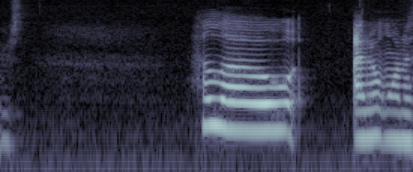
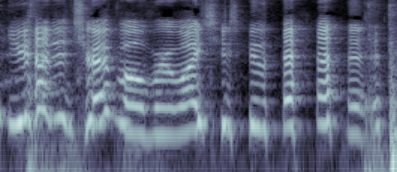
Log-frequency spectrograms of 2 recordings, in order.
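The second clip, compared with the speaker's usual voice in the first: loud laughing tease; 6 semitones higher, 10 dB louder than usual. Real, not acted. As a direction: laugh at him while asking. Teasing brother who tripped.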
